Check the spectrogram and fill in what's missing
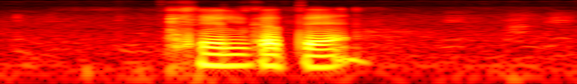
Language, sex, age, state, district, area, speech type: Santali, male, 18-30, West Bengal, Purba Bardhaman, rural, spontaneous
